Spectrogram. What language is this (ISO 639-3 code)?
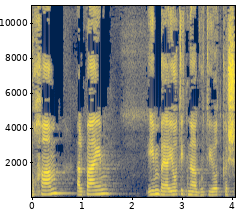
heb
